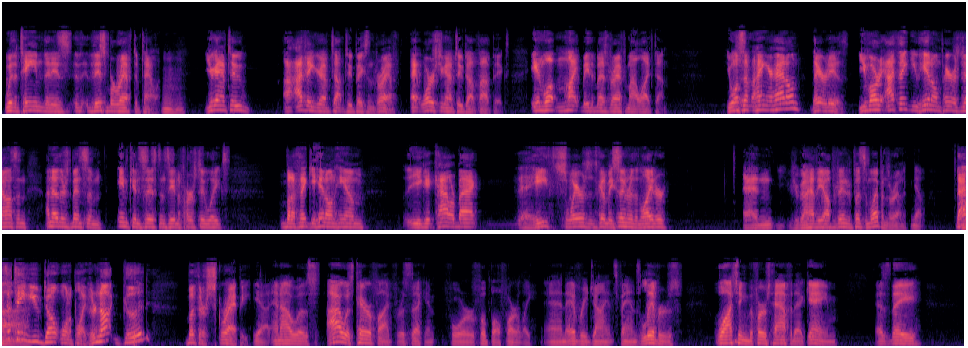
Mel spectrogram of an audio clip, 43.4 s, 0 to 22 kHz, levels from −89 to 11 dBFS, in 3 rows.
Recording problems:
garbled, watery; badly; nothing above 7.5 kHz

